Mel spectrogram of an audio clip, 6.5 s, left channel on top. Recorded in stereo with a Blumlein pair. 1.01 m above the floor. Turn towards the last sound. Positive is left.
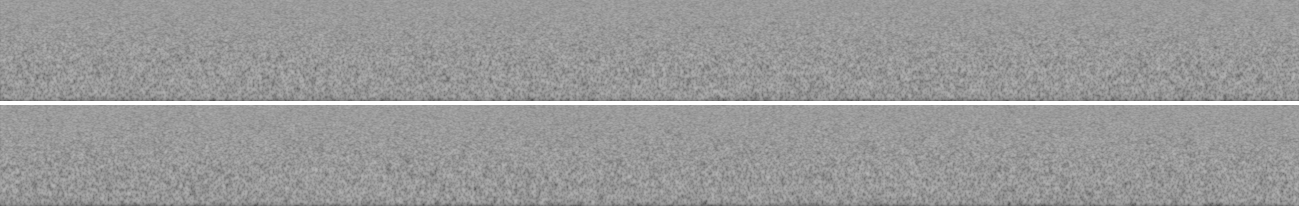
No sound to turn to.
